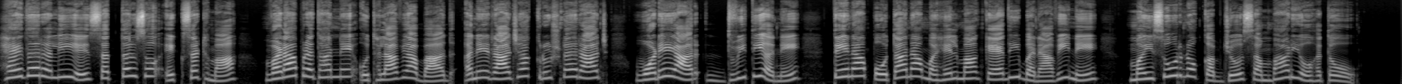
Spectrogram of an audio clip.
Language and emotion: Gujarati, neutral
